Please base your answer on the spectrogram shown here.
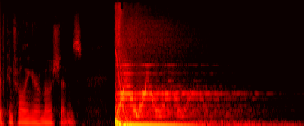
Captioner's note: tone echoing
